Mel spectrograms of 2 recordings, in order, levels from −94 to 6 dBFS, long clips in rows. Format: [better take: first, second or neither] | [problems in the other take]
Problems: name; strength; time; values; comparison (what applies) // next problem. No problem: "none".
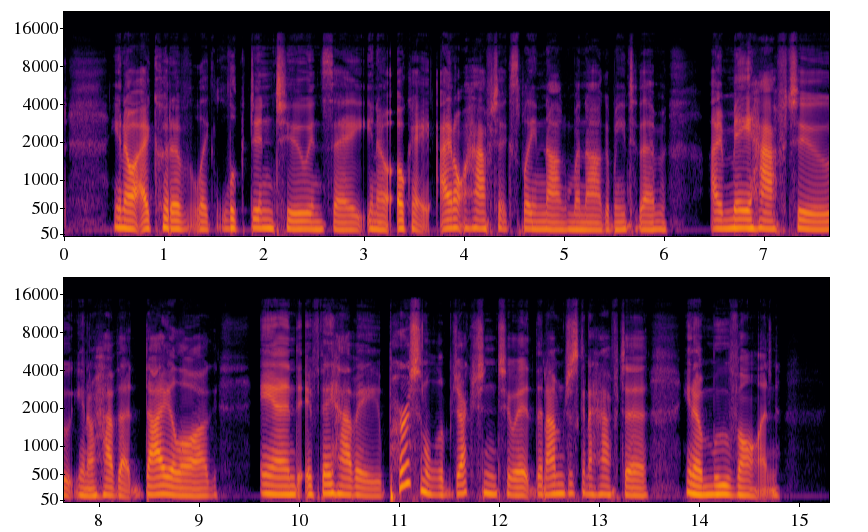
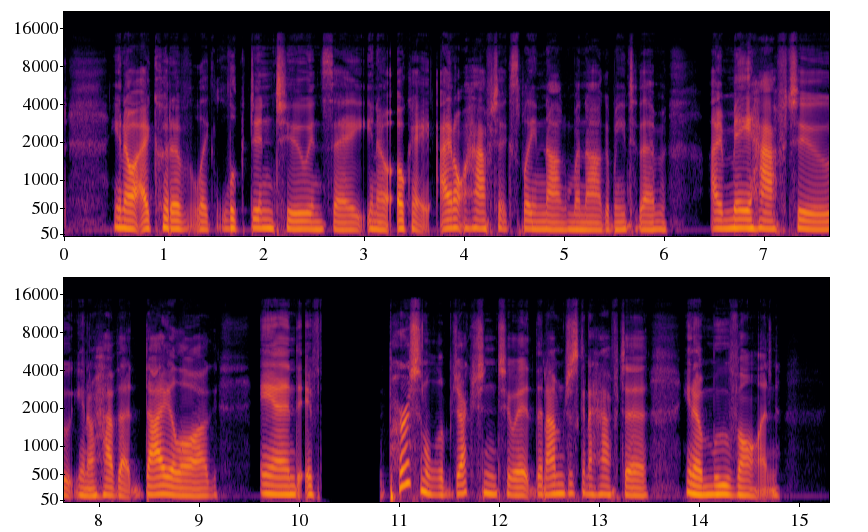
first | audio cutting out; at 10 s for 0.5 s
